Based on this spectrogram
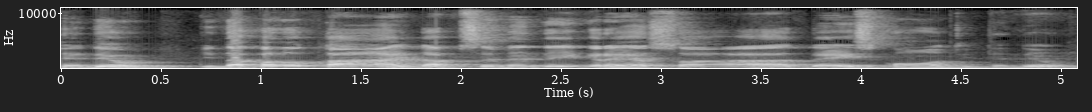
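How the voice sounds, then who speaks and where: With noticeable background noise and audible room echo, a high-pitched man talks at a moderate pace with ordinary pitch variation and hardly any pauses. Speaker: podcast host. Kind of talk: casual chat.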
